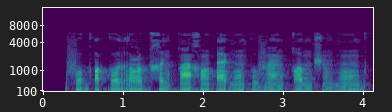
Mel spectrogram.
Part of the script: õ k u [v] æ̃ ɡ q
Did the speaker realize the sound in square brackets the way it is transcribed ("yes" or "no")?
yes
